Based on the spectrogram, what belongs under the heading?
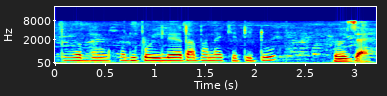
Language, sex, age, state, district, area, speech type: Assamese, female, 30-45, Assam, Nagaon, rural, spontaneous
